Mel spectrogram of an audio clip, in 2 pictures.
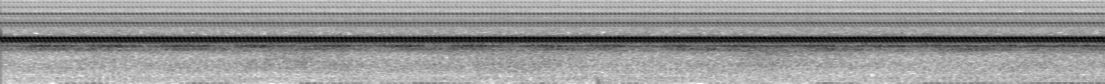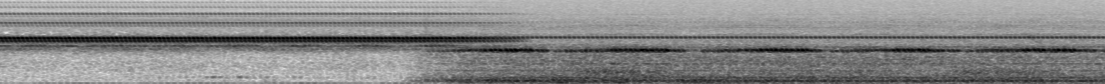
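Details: Tree crickets in the Willamette Valley, Oregon, sustain a steady high trill for about eleven seconds before it drops away, replaced by lower rhythmic pulsed notes and broader background noise.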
